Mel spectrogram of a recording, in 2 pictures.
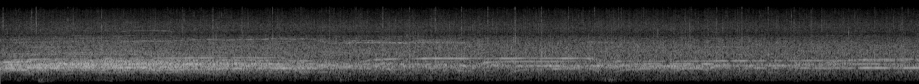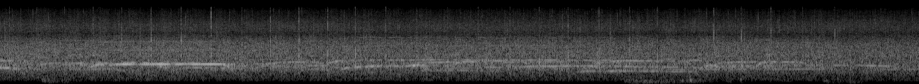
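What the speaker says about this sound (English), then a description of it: "my friend Imad Abu Kishek, to stand and acknowledge the applause of the crowd." Sustained applause fills the 2024 Bard College commencement ceremony, a dense, even clapping from a large crowd that continues without a break and fades slightly toward the end.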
